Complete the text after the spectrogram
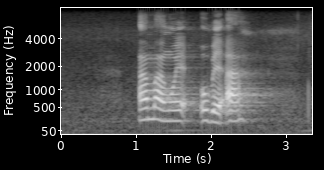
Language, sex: Northern Sotho, female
